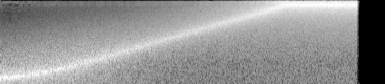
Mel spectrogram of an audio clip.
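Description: A hissing white noise synth with a resonant filter whistling tone sweeping steadily upward in pitch for about five seconds, then cutting off abruptly.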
